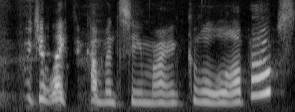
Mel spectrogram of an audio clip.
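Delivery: put-on squeaky cartoon mouse voice. Doing a requested cartoon impression: Mickey Mouse voice. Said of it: "I can do Mickey Mouse".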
